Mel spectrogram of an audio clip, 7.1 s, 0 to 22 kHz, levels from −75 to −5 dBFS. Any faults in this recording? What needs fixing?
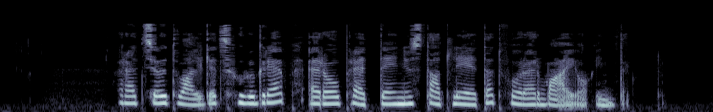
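Throughout the clip the speech sounds dull and smeared, with nothing above 10 kHz and a fizzy, warbly edge on sibilants. That's likely AAC compression, with the low-bitrate AAC-LC encoder thinning the spectrum in a way that fits roughly 24 kbps. To avoid it, encode at a higher bitrate or keep a lossless master.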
